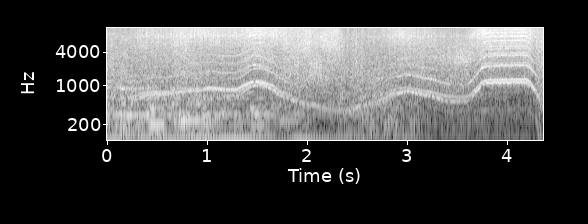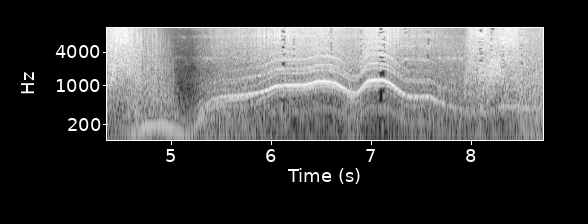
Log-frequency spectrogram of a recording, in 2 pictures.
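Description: Brushless motors and propellers of a 5-inch FPV racing quadcopter (Hobbywing XRotor 2205 2300kv motors, DALprop T5045 props) whining, the pitch rising and falling repeatedly with the throttle. The whine drops out briefly about five seconds in. Background music fades out over the first two seconds.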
